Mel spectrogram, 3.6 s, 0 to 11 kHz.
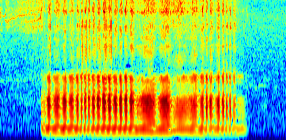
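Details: Snoring from Skipper, a 2-year-old Cavalier King Charles Spaniel, during sleep.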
